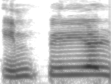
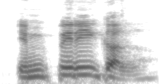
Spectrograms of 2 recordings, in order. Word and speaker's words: empirical: हम बोलते हैं क्या, इंपीरियल डेफिनेशन। तो यहां पर आप लिखो इंपीरियल, इंपीरिकल, स्पेलिंग है इसकी EMPIRICAL, इसे बोलते हैं इंपीरिकल डेफिनेशन ऑफ प्रोबेबिलिटी।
